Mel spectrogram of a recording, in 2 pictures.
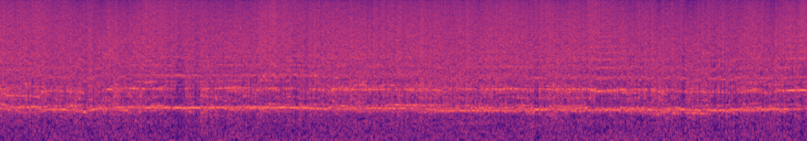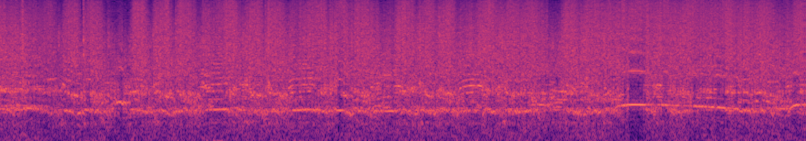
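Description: A crowd of young men chant and sing loudly together in a small echoing room.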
